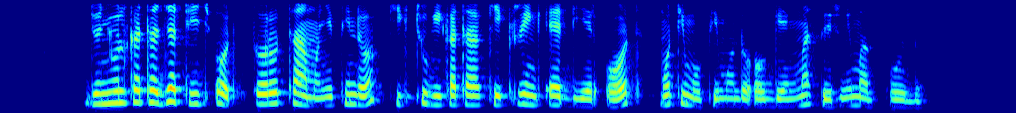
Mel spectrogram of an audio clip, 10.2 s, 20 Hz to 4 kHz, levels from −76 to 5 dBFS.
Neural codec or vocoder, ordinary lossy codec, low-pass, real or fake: none; none; 3.6 kHz; real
